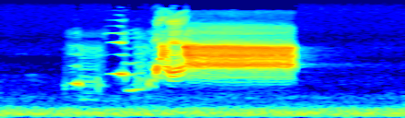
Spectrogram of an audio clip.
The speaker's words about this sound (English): Many prefer the sounds of their close cousins, the red-winged blackbirds, who also arrive around now.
